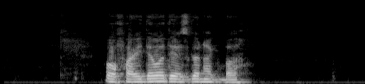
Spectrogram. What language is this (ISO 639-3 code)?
oru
